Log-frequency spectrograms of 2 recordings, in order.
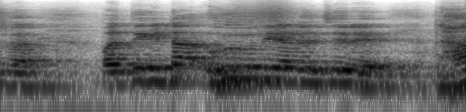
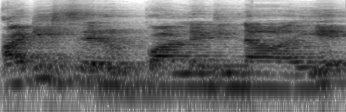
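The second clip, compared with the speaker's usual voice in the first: slow film villain line; 2 semitones lower, slower than usual. Acted. Quoting film insult.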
